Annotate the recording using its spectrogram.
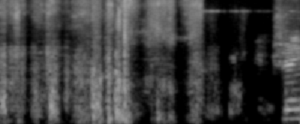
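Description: Irregular scraping and rustling close to the microphone, stopping about a second and a half in.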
